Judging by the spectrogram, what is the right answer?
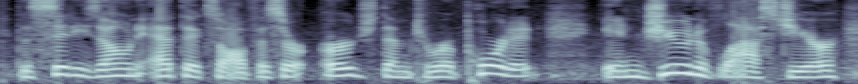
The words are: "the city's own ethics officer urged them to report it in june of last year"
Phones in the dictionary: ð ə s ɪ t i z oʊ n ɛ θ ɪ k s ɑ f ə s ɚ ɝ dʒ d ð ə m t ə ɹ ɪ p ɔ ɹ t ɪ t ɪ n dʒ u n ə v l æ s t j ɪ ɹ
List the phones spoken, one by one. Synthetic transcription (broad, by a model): ð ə s ɪ t i z oʊ n ɛ θ ɪ k s ɑ f ə s ɚ ɝ dʒ ð ə m t ə ɹ ɪ p ɔ ɹ t ɪ t ɪ n dʒ u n ə v l æ s t j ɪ ɹ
